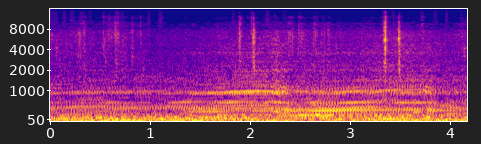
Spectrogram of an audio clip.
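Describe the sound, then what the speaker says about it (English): A Lexus accelerates with quick, smooth gear shifts, its exhaust note rising in steady sweeps close by, loud and continuous with no talking. "Those shifts are almost non-existent. They are that smooth and quick going through those gears."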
